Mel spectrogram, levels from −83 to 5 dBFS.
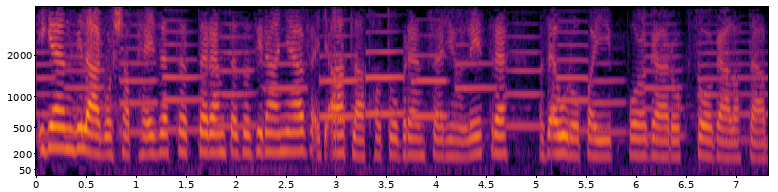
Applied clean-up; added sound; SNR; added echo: none; Trumpet; 10 dB; none.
